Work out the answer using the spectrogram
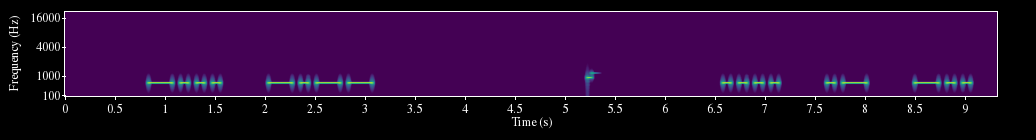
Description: Morse code, heard as a keyed tone, about 15 wpm, spaced as for 11 wpm, 700 Hz. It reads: BY HAD
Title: 2x Character Spacing - Top 200 Words - 15wpm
